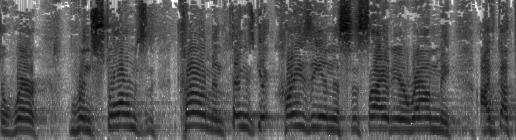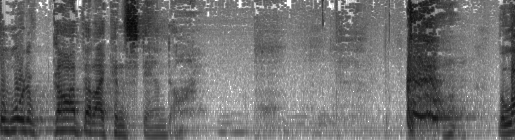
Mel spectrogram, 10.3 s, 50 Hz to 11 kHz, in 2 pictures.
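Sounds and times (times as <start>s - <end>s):
speech: 0.0s - 7.1s, 9.3s - 10.3s
sharp cough: 9.2s - 10.0s.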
